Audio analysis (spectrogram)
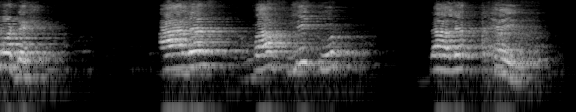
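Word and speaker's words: אודה: Odeh, ini bacanya odeh.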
